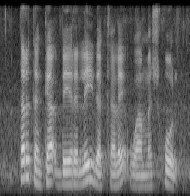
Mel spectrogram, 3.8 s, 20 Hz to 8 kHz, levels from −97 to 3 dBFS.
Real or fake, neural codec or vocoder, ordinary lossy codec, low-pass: real; none; none; 7.2 kHz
